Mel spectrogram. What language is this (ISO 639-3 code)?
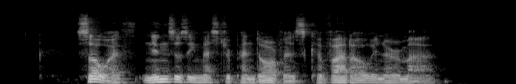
cor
